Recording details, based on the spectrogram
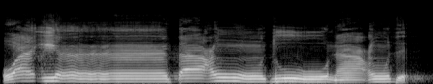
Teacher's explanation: Dal sukun di akhir bacaan disebut qalqalah kubro ya. Pantulannya, pantulan huruf dal ini betul-betul diperjelas.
